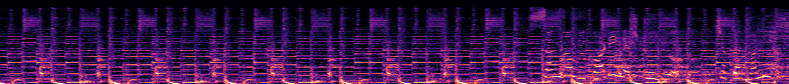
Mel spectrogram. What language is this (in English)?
Thai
